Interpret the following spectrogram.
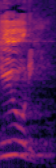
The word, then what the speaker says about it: Yuri: So my name is Yuri, pronounced like the letter U and the letter D. Okay? Yuri. Don't fuck how it's spelled, Y-U-R-I. Forget about it. Letter U, letter D.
